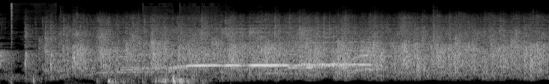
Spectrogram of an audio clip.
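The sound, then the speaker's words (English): A large audience at a live show applauds an act steadily, a dense, sustained wash of clapping that swells in the first second or two and keeps going at full strength to the end. “A round of applause for …!”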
